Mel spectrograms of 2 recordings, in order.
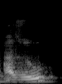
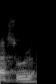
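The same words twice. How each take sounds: First: "azul" with buzzing z, ending in -u; Portuguese pronunciation. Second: Said in the usual way. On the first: Shown as a demonstration. ("azul" a la portuguesa, con z sonora y final en "u") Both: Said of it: "o sea, el color azul".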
